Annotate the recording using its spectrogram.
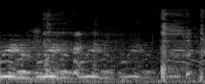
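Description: A man's voice over a microphone trails off into quieter speech, then a short cough comes through the microphone near the end.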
